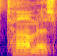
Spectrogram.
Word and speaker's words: Tomasz: Tomasz, so it's Thomas, but there's no H.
